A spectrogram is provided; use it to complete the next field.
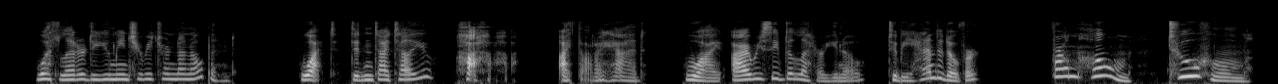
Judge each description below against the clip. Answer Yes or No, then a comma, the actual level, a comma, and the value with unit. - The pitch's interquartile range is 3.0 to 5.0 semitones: No, wide, 5.6 semitones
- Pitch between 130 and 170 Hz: No, high, 225 Hz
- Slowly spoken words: No, average, 165 wpm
